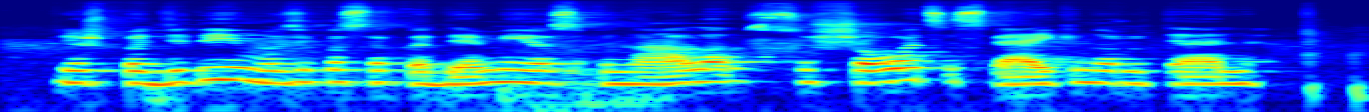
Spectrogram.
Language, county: Lithuanian, Kaunas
